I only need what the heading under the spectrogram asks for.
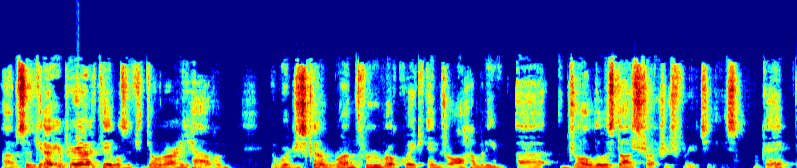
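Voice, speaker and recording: A man teaching a recorded chemistry lesson in a relaxed way, counting aloud slowly and often checking in with "okay?". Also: mid-range voice.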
